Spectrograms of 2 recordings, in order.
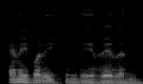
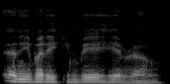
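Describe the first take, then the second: First: Much softer, low and menacing; sinister villain line. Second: Ringing, grand hero line with a lift at the end; heroic declaration. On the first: A guy in his workshop hisses the villain line menacingly. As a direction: let it sink down like a threat. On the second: A guy in his workshop proclaims the hero line grandly. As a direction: proclaim it like a movie trailer. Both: Acted. Dramatic hero vs villain lines.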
